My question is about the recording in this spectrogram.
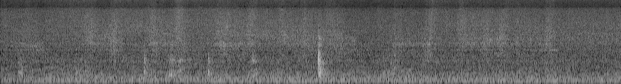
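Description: Chicken pieces in masala sizzling as they fry in a kadai, stirred and scraped by a wooden spatula. Near the middle there is a single sharp knock.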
